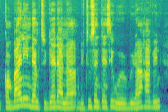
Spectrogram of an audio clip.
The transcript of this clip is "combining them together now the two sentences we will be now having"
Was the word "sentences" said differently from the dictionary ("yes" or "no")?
yes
